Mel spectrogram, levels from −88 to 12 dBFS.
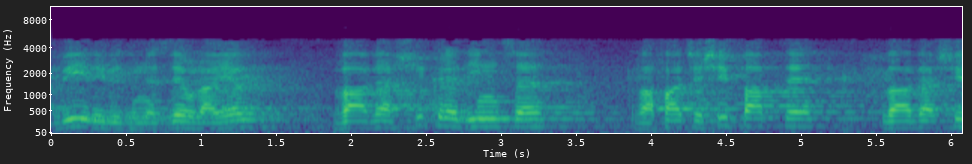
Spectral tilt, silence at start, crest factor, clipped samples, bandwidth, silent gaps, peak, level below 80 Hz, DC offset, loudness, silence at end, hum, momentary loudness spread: -8.5 dB/octave; 0 s; 18 dB; under 0.1%; 5.2 kHz; none; -4 dBFS; -62 dBFS; under 0.1%; -23 LUFS; 0 s; none; 14 LU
